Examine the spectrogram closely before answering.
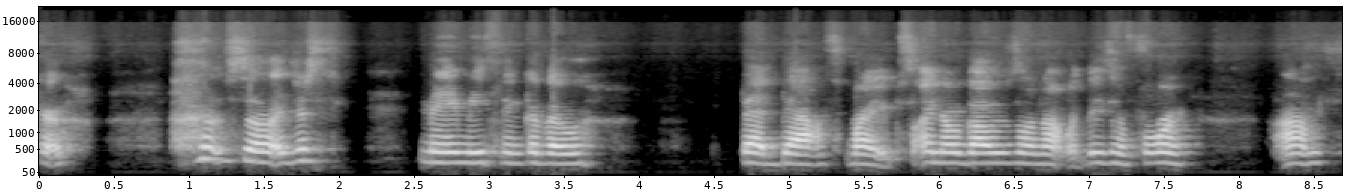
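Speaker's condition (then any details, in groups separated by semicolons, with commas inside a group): Cerebral palsy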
